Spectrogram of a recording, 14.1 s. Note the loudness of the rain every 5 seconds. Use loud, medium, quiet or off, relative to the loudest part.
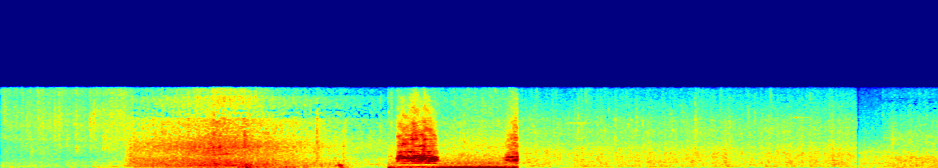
loud, medium, medium.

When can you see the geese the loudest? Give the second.
6 s.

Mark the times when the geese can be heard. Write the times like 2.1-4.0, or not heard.
5.8-7.8.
